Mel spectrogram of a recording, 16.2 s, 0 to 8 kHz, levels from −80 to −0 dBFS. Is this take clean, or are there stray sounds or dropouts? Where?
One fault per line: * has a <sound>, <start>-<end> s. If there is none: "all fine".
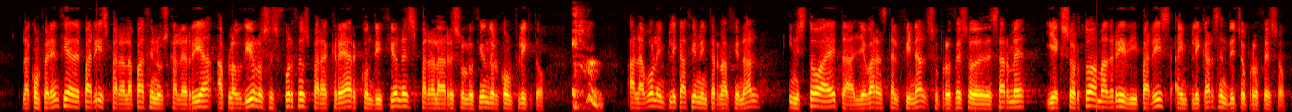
* has a cough, 7.1-7.6 s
